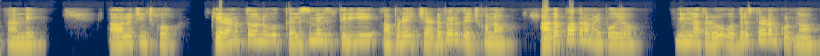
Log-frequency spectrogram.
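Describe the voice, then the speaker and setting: A woman reading a novel aloud as an audiobook narrator, voicing every character in her own voice. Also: medium pitch.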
